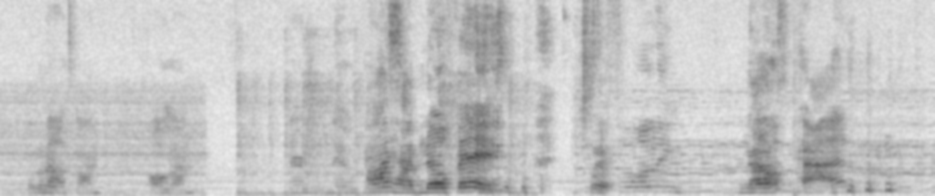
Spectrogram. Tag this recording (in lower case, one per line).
music
speech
